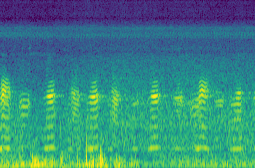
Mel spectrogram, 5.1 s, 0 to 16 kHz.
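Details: Boreal digging frogs (Kaloula borealis), a class-2 protected species, at a habitat site give nasal, bleating calls in quick alternation, several voices answering one another.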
